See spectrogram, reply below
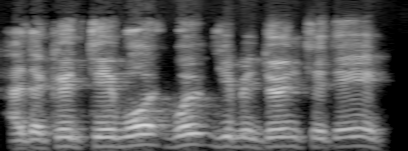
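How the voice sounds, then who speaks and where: A man's voice: a little high, quick pace, darkish tone. A man with a Glaswegian Scottish accent hosting a casual interview, talking in an informal, matey, colloquial way. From Scotland, just outside Glasgow. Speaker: podcast host. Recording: dull, lo-fi call audio.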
